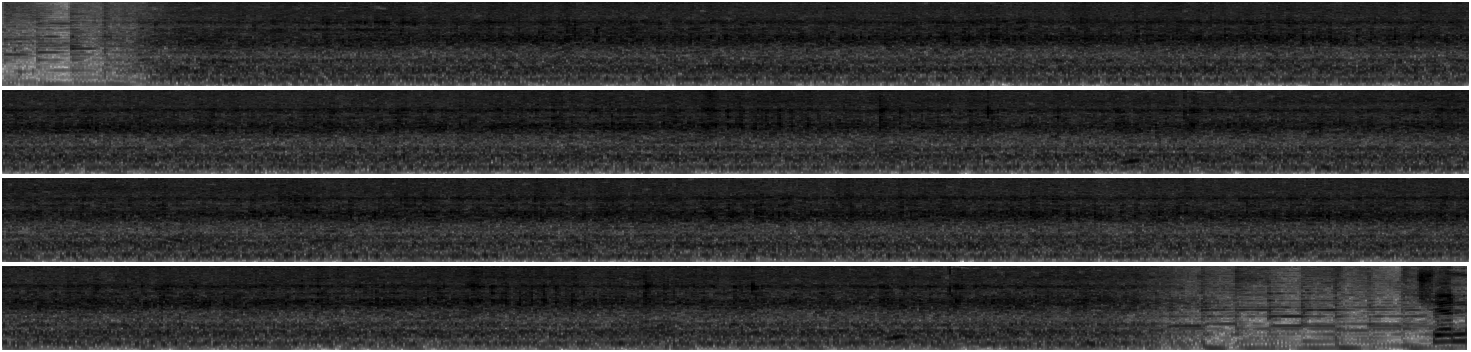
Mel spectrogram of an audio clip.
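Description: Steady, loud rush of flowing floodwater from a river in spate, heard as an even roar with a faint background music bed under it.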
